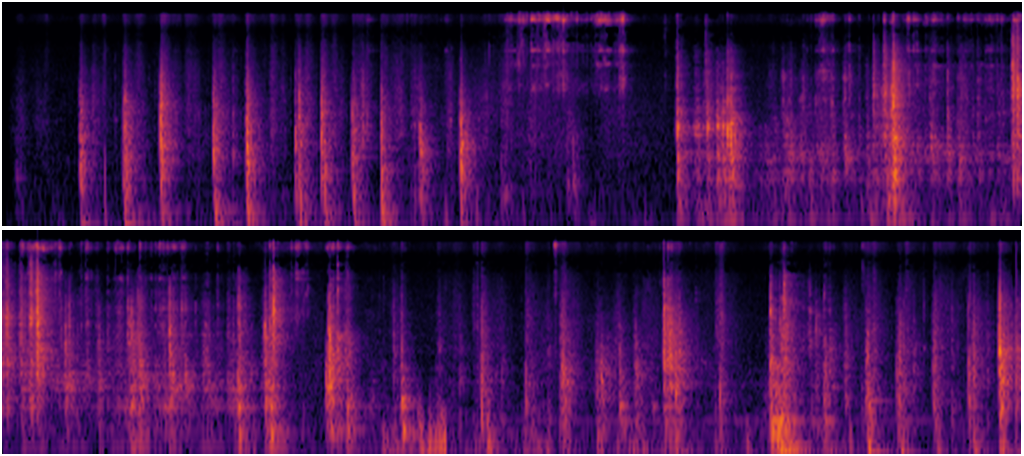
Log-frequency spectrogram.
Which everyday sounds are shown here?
footsteps, keys, door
